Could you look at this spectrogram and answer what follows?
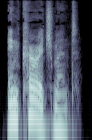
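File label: "encouragement", American English, male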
